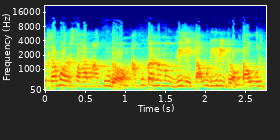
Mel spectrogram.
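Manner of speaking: lightly voiced whiny demanding partner; a hint of a petulant wife insisting; demanding spouse. Preacher mimics a spouse demanding understanding, mildly whiny. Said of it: "Jangan menuntut".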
